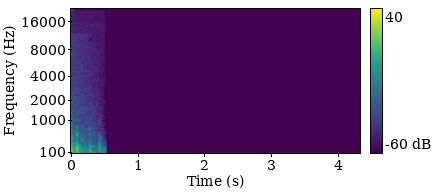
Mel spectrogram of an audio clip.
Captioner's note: silence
